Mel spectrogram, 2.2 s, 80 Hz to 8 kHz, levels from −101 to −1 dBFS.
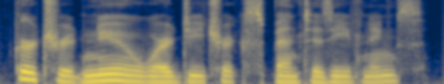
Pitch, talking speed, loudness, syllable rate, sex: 150 Hz, 190 wpm, -17 LUFS, 6.4 syllables/s, female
